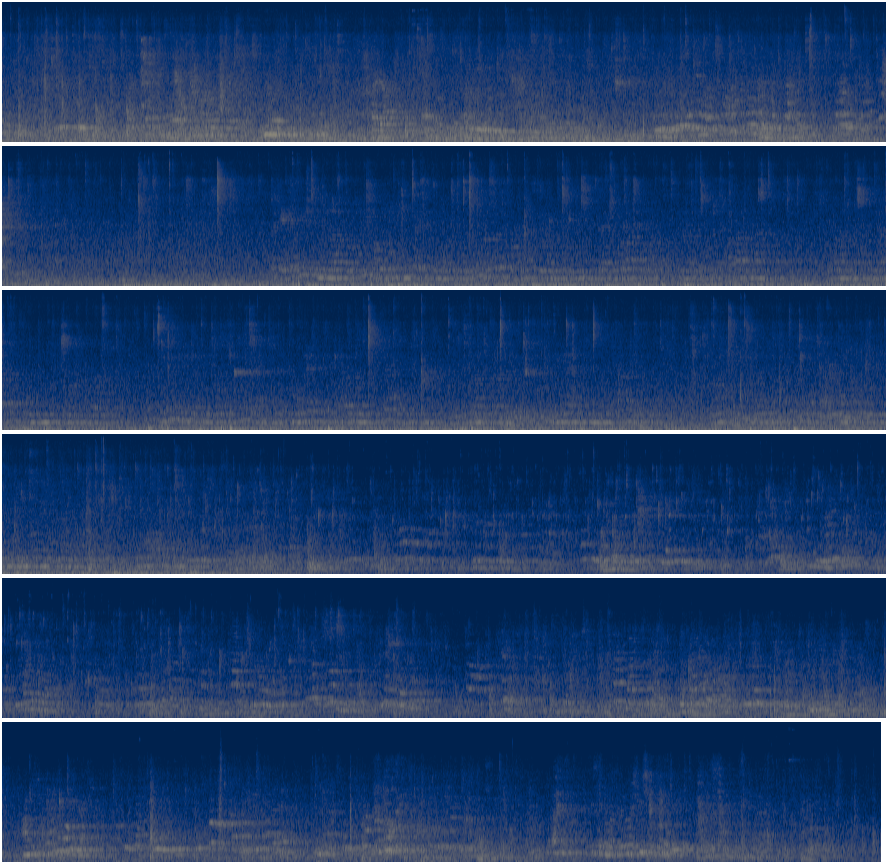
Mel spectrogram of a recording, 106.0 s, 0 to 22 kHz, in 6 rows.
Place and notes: Zlatý kůň, Koněprusy, Česká republika - inside the caves of Koněprusy
sounddocumentary from the tour inside the Caves
Střední Čechy, Česko, European Union, 19 June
